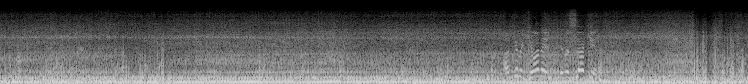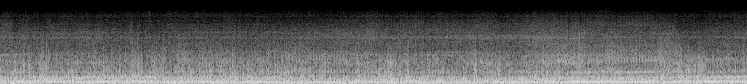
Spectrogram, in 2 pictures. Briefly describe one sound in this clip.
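A motorcycle engine rumbles steadily up close as it rides along.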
